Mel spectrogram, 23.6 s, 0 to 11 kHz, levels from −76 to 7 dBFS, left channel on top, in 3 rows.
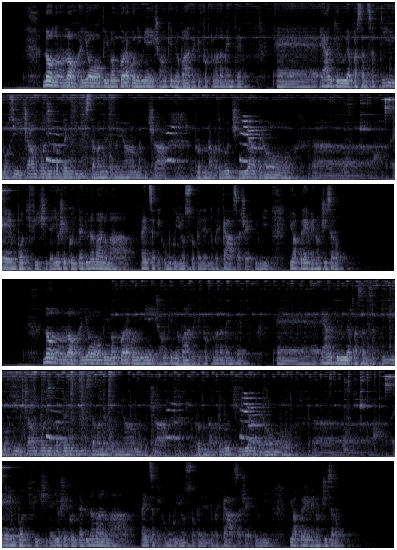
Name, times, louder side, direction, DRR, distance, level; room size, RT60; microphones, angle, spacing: voice 1, 0.5-22.5, left 3 dB, 65° left, 0.8 m, -35 dB
sound 1, 2.2-15.5, right 7 dB, 40° right, 2.4 m, -39 dB
sound 2, 6.9-14.0, right 1 dB, 80° right, 1.9 m, -47 dB
sound 3, 8.7-9.1 11.1-11.6 12.6-13.1 14.7-14.8 15.4-15.9, left 4 dB, 30° left, 1.5 m, -31 dB
16.5 x 14.5 x 3.3 m
head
